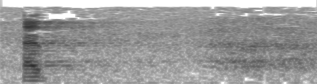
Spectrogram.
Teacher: kita sukun, namun biarkan lidah tetap melekat pada pangkal gigi seri atas · Term: huruf ta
